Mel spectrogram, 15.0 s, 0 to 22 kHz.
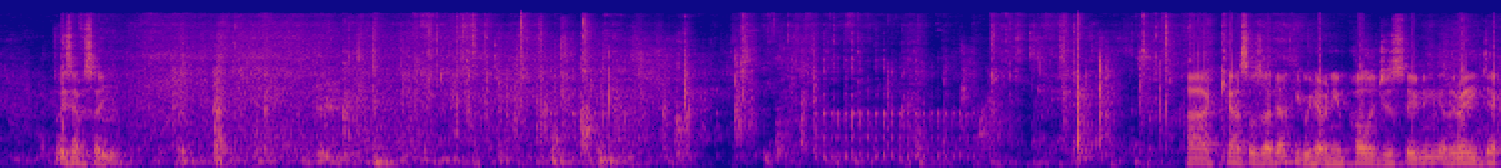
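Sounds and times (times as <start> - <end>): chair movement and knocks: 1.6 - 11.3
paper handling: 3.2 - 8.6, 9.8 - 12.1.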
